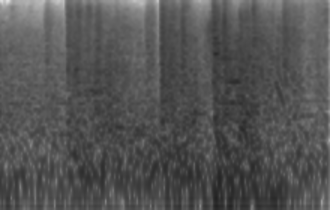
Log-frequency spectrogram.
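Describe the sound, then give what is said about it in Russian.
A warship's guns fire rapidly at a surfaced submarine. Loud, overlapping blasts follow in quick succession over a dense, continuous roar, with no quiet gap between shots. “Орудия Грейхаунда лихорадочно обстреливает всплывшую подводную лодку.”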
